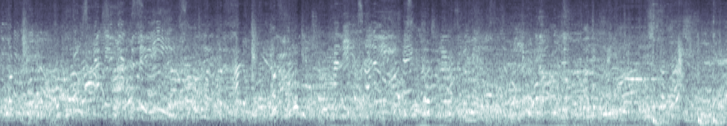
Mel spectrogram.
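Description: Many young girls chatter and shout excitedly close by.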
